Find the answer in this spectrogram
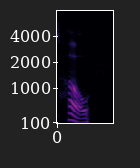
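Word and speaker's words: Hao: this, because the name Ho is a reference to a prostitute. Yes. prostitutes are also called hoes. Yes, I am not kidding about this. The way it's pronounced is ho.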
